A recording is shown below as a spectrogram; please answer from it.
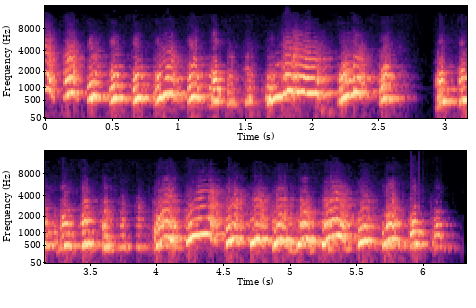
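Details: Hyena. A hyena cackles in fast, staccato bursts, each note harsh and wavering with a slight rise and fall. Two runs of this giggling chatter follow one another after a brief pause.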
